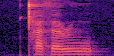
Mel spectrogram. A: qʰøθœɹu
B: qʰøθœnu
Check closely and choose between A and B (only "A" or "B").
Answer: A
